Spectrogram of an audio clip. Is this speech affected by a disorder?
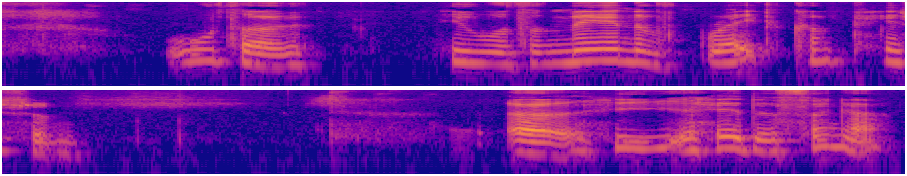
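Yes: cerebral palsy; onset at 8 days old.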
